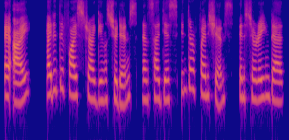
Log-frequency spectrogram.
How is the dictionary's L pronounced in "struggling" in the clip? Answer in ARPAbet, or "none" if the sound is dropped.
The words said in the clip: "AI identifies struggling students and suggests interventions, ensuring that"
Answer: none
